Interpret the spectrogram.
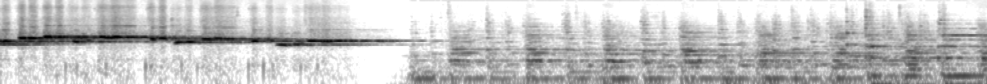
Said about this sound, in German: Es gibt nur ein Leitmotiv, eine einzige Melodie und die wird immer wieder gepfiffen. Sie wird zur Erkennungsmelodie, die schließlich den Täter überführt.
